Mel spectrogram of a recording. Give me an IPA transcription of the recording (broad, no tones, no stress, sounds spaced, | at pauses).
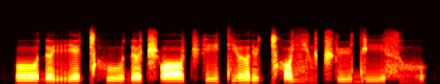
o ɗ ə rʲ ɛ ǀʰ u ɗ ə t͡ʃʼ ɔː t͡ʃʼ i tʲ ɤ ɾ y ǀʰ ɔ zʲ o̤ t͡ʃʼ y d iː s o̤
